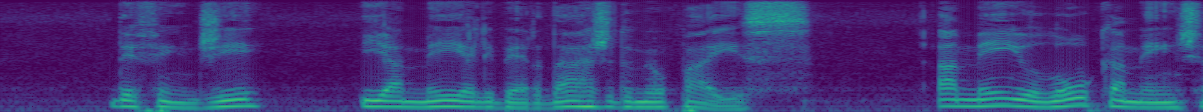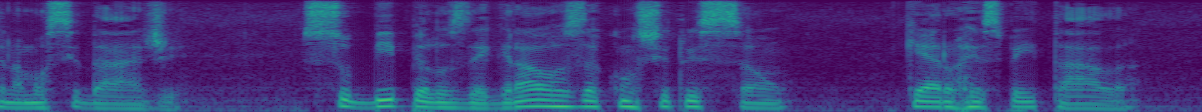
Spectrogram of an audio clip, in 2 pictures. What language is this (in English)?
Portuguese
